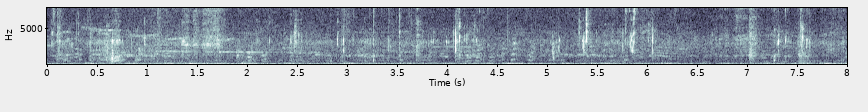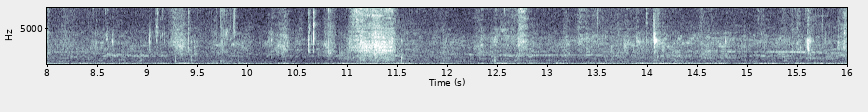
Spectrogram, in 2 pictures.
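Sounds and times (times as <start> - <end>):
person chewing food: 0.0 - 16.0
wet lip and tongue clicks: 2.4 - 4.4, 5.0 - 6.2, 7.0 - 11.2, 13.9 - 14.3.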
